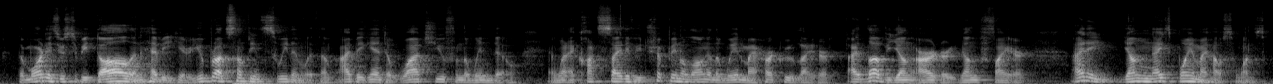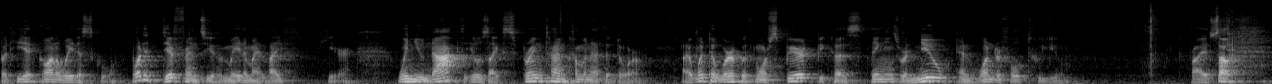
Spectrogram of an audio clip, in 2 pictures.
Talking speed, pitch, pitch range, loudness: 240 wpm, 105 Hz, 95-125 Hz, -25 LUFS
